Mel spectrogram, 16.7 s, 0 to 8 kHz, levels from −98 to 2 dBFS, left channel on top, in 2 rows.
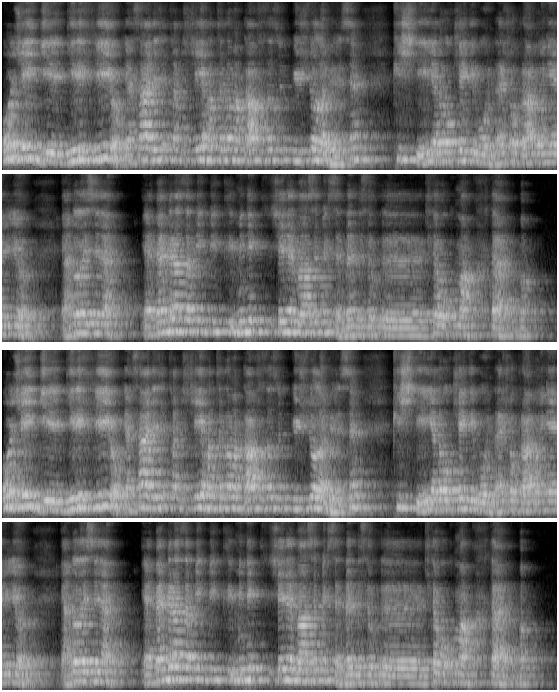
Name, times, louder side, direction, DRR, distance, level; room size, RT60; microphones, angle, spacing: voice 1, 0.0-8.7 9.2-10.0 10.4-16.1, right 1 dB, 50° right, -4 dB, 0.5 m, -26 dB
2.8 x 2.1 x 2.5 m, 1.0 s
head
